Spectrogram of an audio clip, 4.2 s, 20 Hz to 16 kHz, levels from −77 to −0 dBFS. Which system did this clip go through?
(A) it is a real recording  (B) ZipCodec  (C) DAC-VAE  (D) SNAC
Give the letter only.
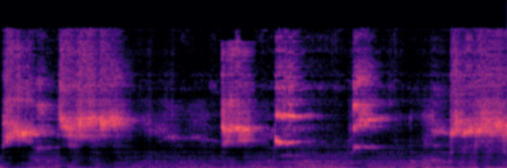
D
